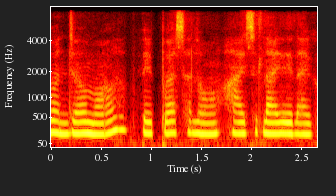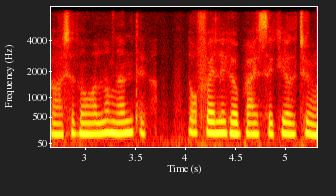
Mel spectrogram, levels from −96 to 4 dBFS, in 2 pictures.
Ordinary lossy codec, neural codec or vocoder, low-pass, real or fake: AAC, 48 kbps; codec, 16 kHz in and 24 kHz out, 0.6 kbps, FocalCodec, streaming, 4096 codes; 7.2 kHz; fake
